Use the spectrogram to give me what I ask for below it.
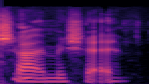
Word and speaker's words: Charles Michel: Derzeit ist der Präsident des Rats, auch mal wieder ein Mann, Charles Michel. Habe ich das richtig ausgesprochen? – Charles Michel. – Sehr schön.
